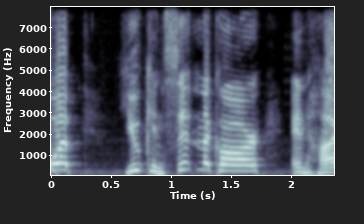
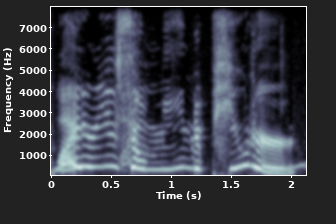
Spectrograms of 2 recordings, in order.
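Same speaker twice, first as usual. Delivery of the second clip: high, slow mock whine; complaining viewer; 10 semitones higher than usual. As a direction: imitate viewers in a drawn-out high voice. Mocks viewers' complaint in put-on voice.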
